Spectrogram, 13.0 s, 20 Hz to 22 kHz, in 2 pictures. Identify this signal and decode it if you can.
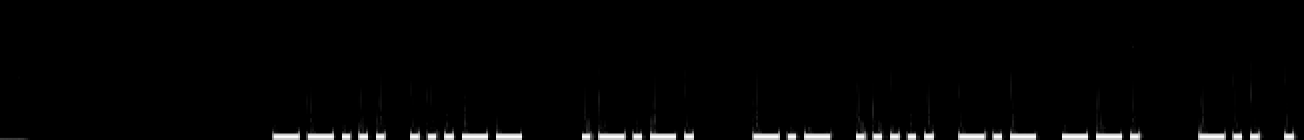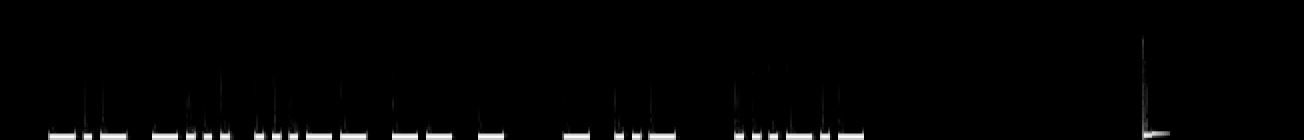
Morse code, heard as a keyed tone, about 28 wpm, 700 Hz. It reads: 73 <AR> K5KG DE KB3MT TU <SK>
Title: K1USN SST QSO Practice 28wpm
